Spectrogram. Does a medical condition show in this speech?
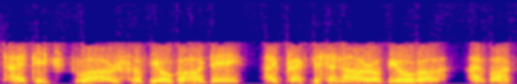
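Yes: Parkinson's disease; Parkinson's detected about 8 years ago, now 84, daily yoga practice and 3-mile walks credited.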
